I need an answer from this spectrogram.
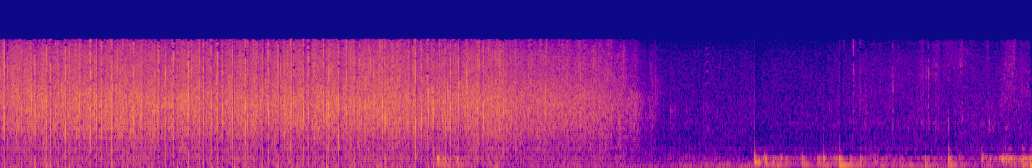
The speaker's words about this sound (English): I would now ask all of our honorary degree recipients to stand together once more. I would ask our graduates and guests to join me in applauding their outstanding accomplishments.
